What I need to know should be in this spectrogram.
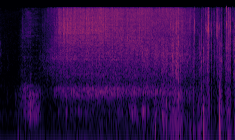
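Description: Small beads pour and patter into a container close to a microphone.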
